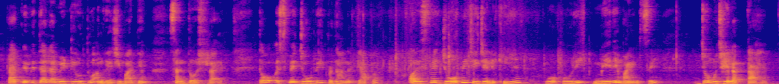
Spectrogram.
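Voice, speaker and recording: A middle-aged primary school teacher, her throat hoarse but recovering, explains things casually and earnestly to fellow teachers while filming in selfie mode on a phone. Her lowish, slightly mellow voice pauses often with fillers, and the echoey room adds a little hiss or hum.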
